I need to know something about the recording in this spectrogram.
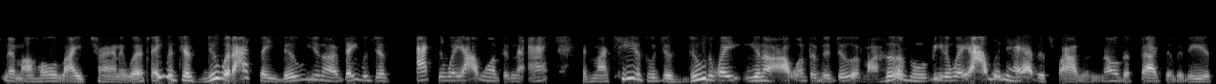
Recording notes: qualification from the 100 Pounders Phone Meeting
